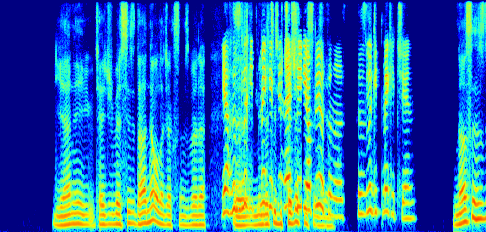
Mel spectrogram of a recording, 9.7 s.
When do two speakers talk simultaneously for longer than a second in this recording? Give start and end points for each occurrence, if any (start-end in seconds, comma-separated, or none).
4.7-6.7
